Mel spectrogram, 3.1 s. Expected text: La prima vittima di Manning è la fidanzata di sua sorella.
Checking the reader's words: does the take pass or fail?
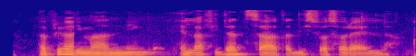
fail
